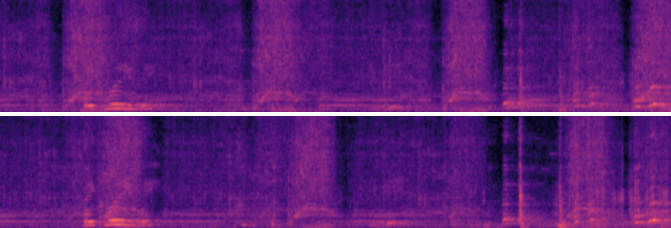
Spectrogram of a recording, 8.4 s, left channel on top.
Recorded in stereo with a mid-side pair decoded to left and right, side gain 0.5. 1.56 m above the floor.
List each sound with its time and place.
1.1 s laughter: 25° right, 1.1 m; by 8.3 s 75° right, 11.5 m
